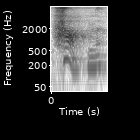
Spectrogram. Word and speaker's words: hann: And that would be han. Don't mix it up with han, even though it's pronounced exactly the same. We just add an extra n for han. Let's look at some examples.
